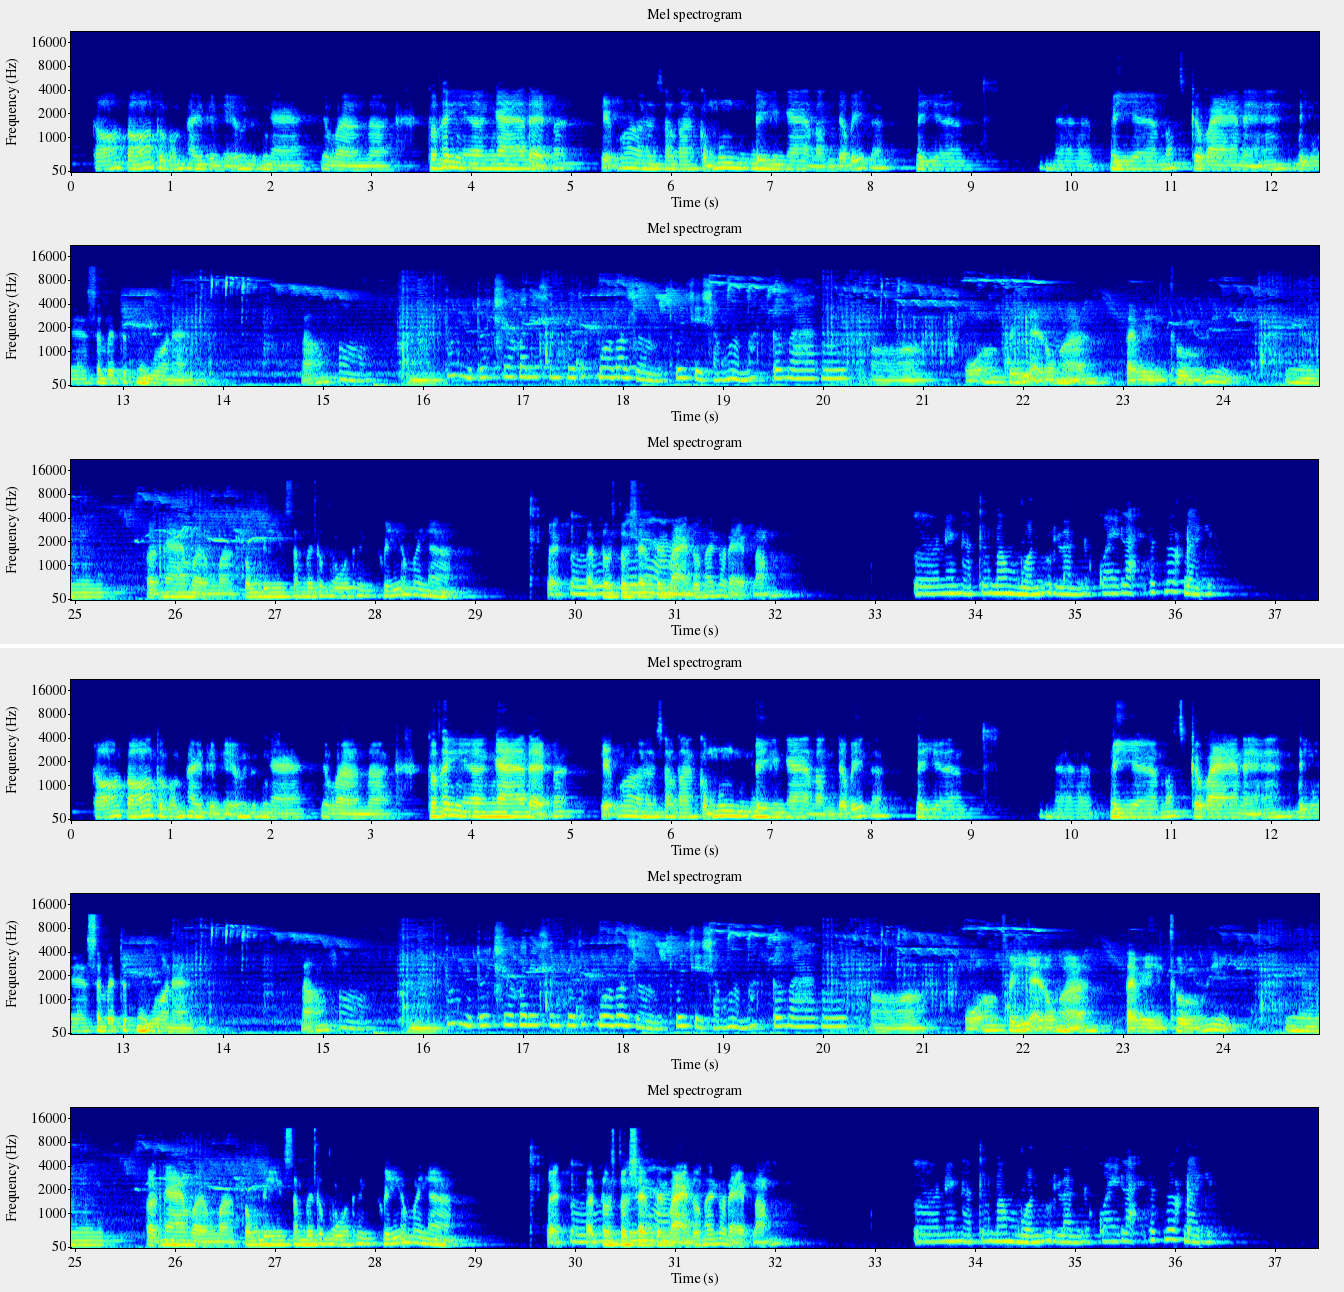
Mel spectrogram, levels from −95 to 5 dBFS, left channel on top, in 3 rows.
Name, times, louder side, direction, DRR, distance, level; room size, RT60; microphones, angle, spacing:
voice 1, 0.2-5.0 5.3-9.0 9.7-13.7 14.8-15.1 15.8-16.2 20.5-21.1 21.4-24.2 24.6-25.4 25.7-28.8 29.7-32.1, right 3 dB, 75° right, 0.9 m, -34 dB
sound 1, 13.0-26.9, left 1 dB, 20° left, 4.2 m, -49 dB
voice 2, 15.2-15.5 16.2-20.3 22.0-22.5 29.9-31.1 33.4-36.4, equal, ahead, 1.0 m, -37 dB
23.0 x 21.0 x 9.2 m
head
